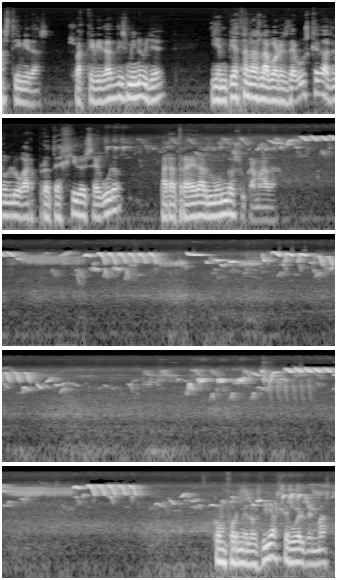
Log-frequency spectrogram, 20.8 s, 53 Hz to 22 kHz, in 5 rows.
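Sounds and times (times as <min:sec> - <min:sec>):
speech: 0:00.0 - 0:07.9, 0:19.3 - 0:20.8
songbirds chirping: 0:00.0 - 0:20.8
songbirds trilling in spring scrubland: 0:04.8 - 0:20.8.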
